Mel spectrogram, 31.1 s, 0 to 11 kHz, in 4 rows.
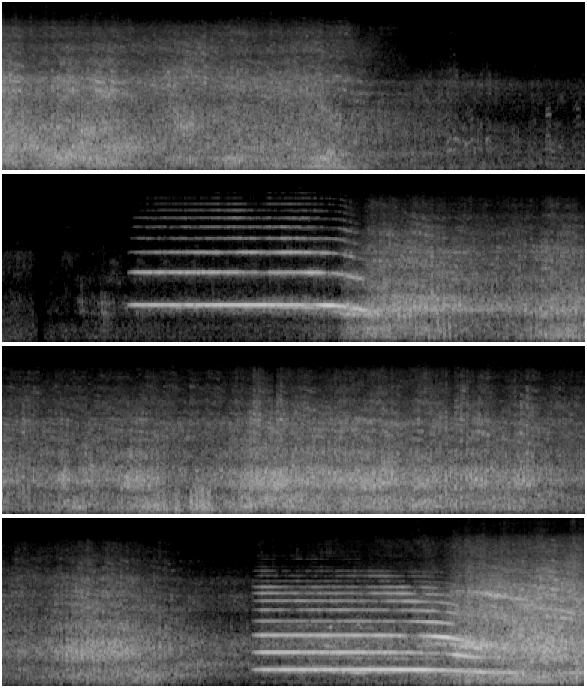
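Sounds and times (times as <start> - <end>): passenger train passing: 0.0 - 7.8, 8.8 - 31.0
locomotive horn blast: 9.4 - 12.6, 26.6 - 30.4
lower locomotive horn: 9.4 - 12.8, 26.6 - 31.0.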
